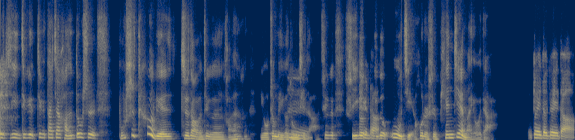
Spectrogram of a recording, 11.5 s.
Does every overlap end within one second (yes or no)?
yes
